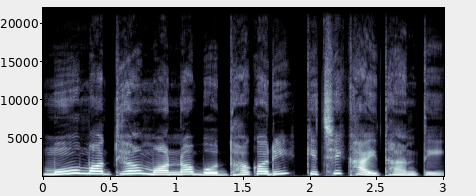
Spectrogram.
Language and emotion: Odia, neutral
